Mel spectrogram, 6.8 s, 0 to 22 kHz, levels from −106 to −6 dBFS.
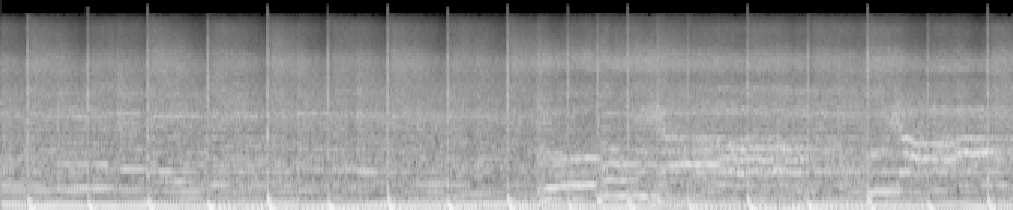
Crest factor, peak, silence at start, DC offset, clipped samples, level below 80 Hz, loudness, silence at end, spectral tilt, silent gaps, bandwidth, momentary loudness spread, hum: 12 dB; -6 dBFS; 0 s; under 0.1%; under 0.1%; -24 dBFS; -19 LUFS; 0 s; -4.5 dB/octave; none; 15.5 kHz; 2 LU; none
